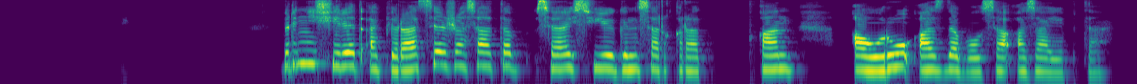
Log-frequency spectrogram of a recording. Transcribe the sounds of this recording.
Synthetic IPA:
bɪɾne̞ʃe̞ɾe̞t̪o̞pʲe̞ɾat̪sɨjaʒɑsɑt̪əp̚sæjsʏje̞ɡʲɪnsɑɾqəɾɑt̪ | qɑn | ɑwəɾuʔɑzd̪ɑbo̞lˠsɑʔɑzɑjəpt̪ə

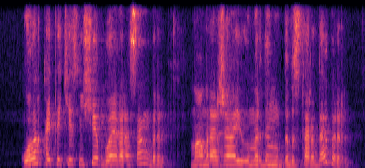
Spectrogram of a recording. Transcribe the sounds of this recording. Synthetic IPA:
wo̞lˠɑɾqʰɑjt̪ɑkʲʰesɪnʃe̞bʊlˠɑjqʰɑɾɑsɑɴbɪɾ | mɑməɾɑʒɑjwɵmɪɾd̪ɪŋd̪əbəst̪ɑɾəd̪ɑbɪɾ

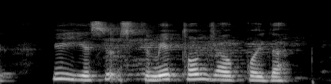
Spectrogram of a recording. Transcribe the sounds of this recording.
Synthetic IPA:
ʏjjesɪʏst̪ɪme̞t̪ʰo̞nʒɑwəp̚qʰo̞jd̪ə

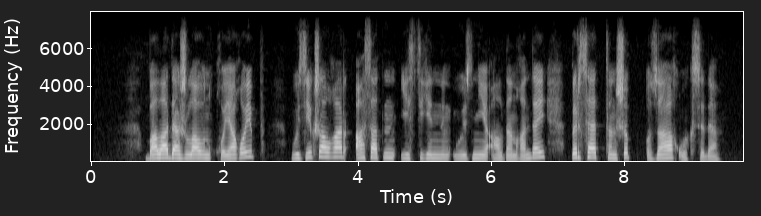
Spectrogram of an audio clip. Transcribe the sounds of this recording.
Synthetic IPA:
bɑlˠɑd̪ɑʒəlˠɑwəɴqʰo̞jɑqʰo̞jəp | wɵze̞kʒɑlˠʁɑɾɑsɑt̪ənje̞st̪eɡʲe̞nːɪŋwɵzɪne̞ʔɑlˠd̪ɑɴʁɑnd̪ɑjb̥ɪɾsæt̪ʰːənʃəp̚ʊzɑqwɵkʲɪ̥sɪd̪ɪ

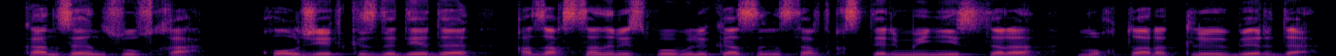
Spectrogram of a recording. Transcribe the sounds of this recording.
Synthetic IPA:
kʰo̞nse̞nsusqɑ̰ | qʰo̞lˠʒe̞t̪kʲɪzd̪ɪd̪e̞d̪ɪqʰɑzɑqst̪ɑnɾe̞spublijkɑsənəɴsəɾt̪̚qʰə̥st̪e̞ɾmijnijst̪ɾəmʊqt̪ɑɾət̪ʰɪle̞wbe̞ɾd̪ɪ̰

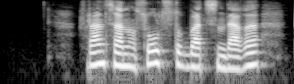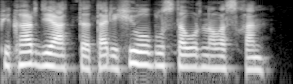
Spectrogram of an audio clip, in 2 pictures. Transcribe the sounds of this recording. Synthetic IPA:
frant̪sɨjanəɴso̞lˠt̪ʰʏ̥st̪ɪk̚bɑt̪ə̥sənd̪ɑʁəpʰʲikard̪ʲiːt̪ːət̪ʰɑɾijχijwo̞blˠəst̪ɑwo̞ɾnɑlˠɑsqɑn

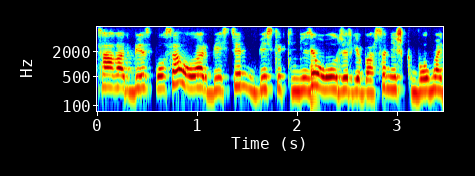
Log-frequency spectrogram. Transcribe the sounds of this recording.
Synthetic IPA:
sɑʁɑt̪̚be̞sbo̞lˠsɑwolˠɑɾbe̞st̪e̞nbʲe̞skʲe̞t̪kʲe̞ŋkʰʲe̞zewo̞lˠʒe̞ɾɡʲe̞bɑɾsɑneʃkʲɪmbo̞lˠmɑj

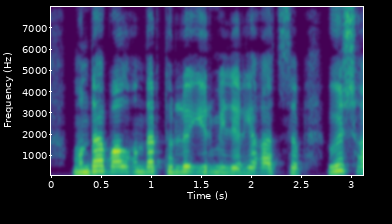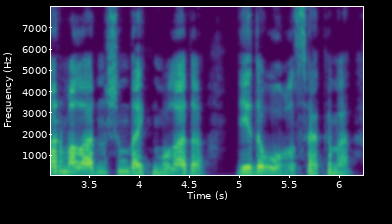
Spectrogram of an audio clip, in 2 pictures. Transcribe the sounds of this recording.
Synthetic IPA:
mʊnd̪ɑbɑlˠəʁənd̪ɑɾt̪ʰʏɾlɪʏjɾme̞le̞ɾɡʲe̞qʰɑt̪ə̥səp̚wɵzʃəʁɑɾmɑlˠɑɾənʃəɴd̪ɑjt̪ənbo̞lˠɑd̪ə | d̪e̞d̪ɪwo̞blˠəsəækʲɪmɪ

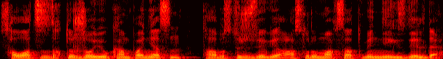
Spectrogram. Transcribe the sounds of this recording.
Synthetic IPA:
sɑwɑt̪səzd̪əq̚t̪əʒo̞jukʰo̞mpanʲijasənt̪ʰɑbəst̪əʒʏzeɡʲe̞ʔɑsəɾumɑqsɑt̪əme̞nːe̞ɡʲɪzd̪e̞ld̪ɪ

